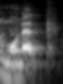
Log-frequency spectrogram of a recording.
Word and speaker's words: monarch: তার কারণ এখানে উচ্চারণের একটা তারতম্য আছে। উচ্চারণের তারতম্য কি? সিএইচ যখন চ হবে তখন হবে ইএস, আর সিএইচ যখন ক এর মতো উচ্চারণ হবে তখন হবে শুধু এস।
